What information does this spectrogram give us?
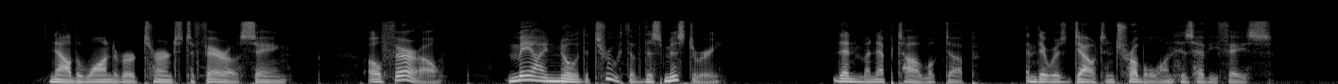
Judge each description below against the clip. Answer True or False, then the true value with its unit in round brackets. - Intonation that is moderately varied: True (4.0 semitones)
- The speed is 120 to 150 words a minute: True (140 wpm)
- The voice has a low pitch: True (105 Hz)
